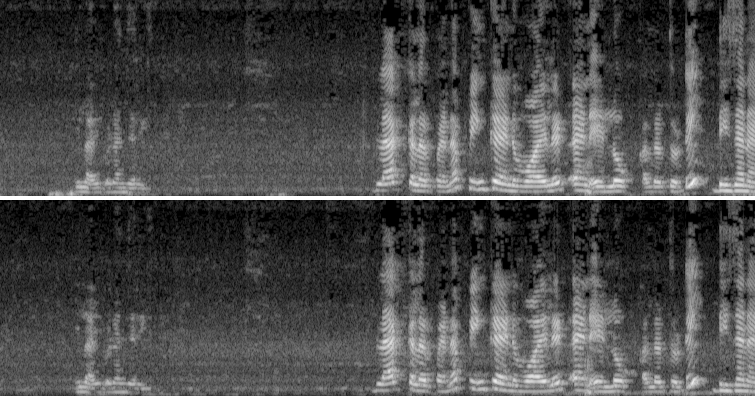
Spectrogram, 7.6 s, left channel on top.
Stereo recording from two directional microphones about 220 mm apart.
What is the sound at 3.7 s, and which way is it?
A woman's voice, 40° left (ahead or behind).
